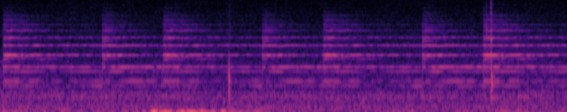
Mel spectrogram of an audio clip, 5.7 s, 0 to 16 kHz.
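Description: The locomotive bell of a WVRR 2-8-2 steam engine in the Trainz 2019 railway simulator rings in a steady, evenly spaced series of clear metallic strokes over a low background rumble.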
